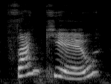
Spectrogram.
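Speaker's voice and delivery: tiny mice thanking the giant; squeaky thanks. Acted. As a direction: squeak it gratefully. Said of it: "they squeaked".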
